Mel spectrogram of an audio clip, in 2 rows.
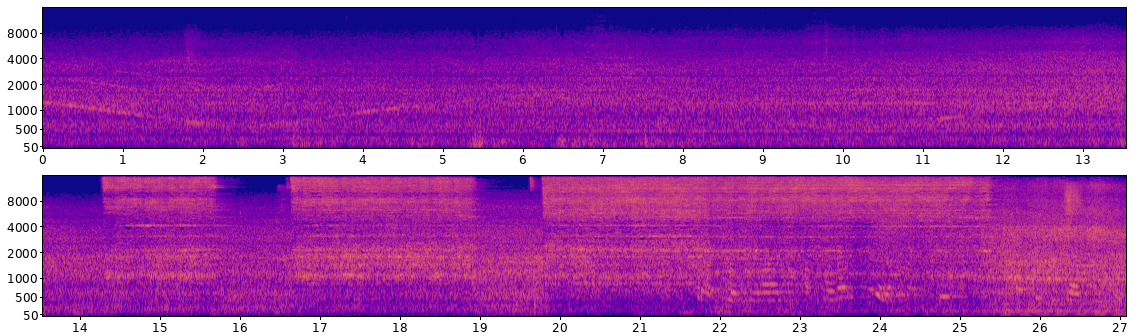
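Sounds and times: diesel locomotive engine running: 4.8s - 27.0s
train wheels rumbling on rails: 12.8s - 27.0s.

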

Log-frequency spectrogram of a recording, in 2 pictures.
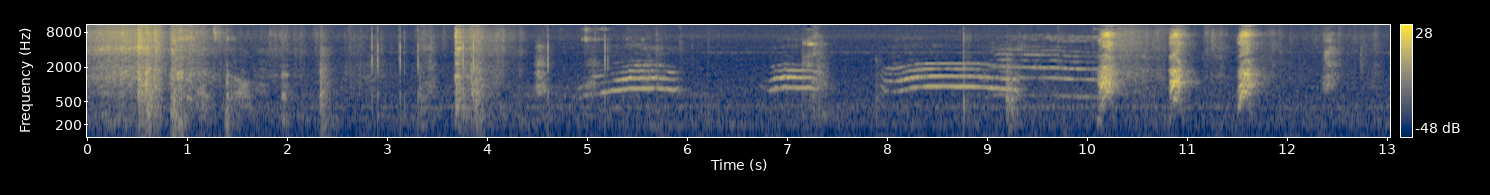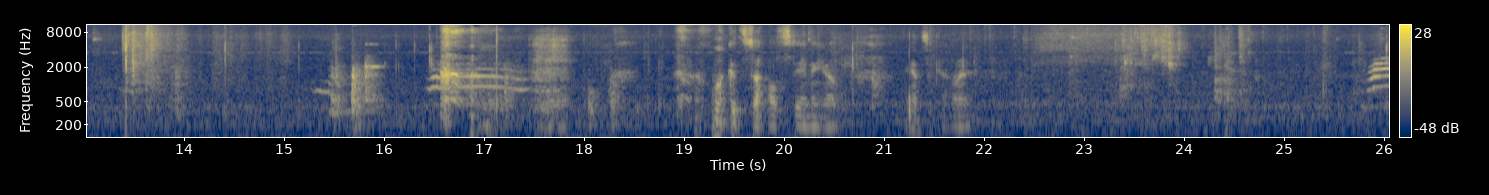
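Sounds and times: cat meowing: 4.9s - 6.0s, 6.8s - 10.3s, 16.4s - 17.8s, 25.8s - 26.0s.

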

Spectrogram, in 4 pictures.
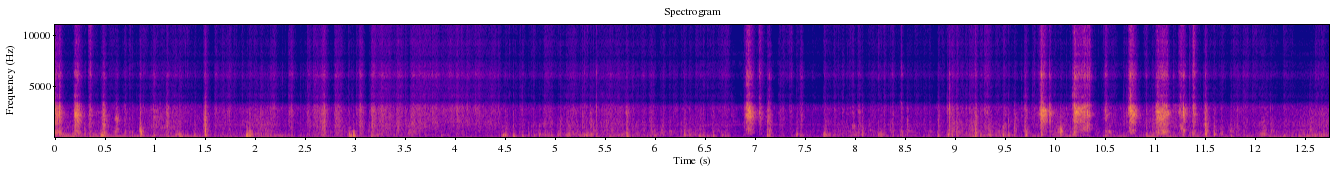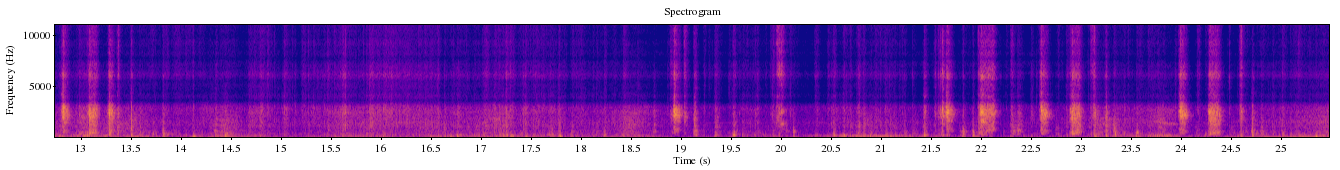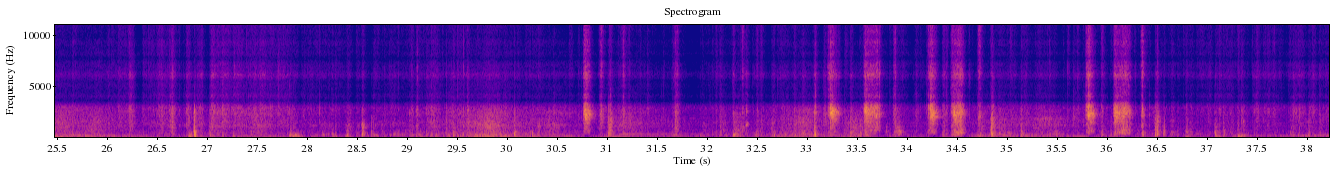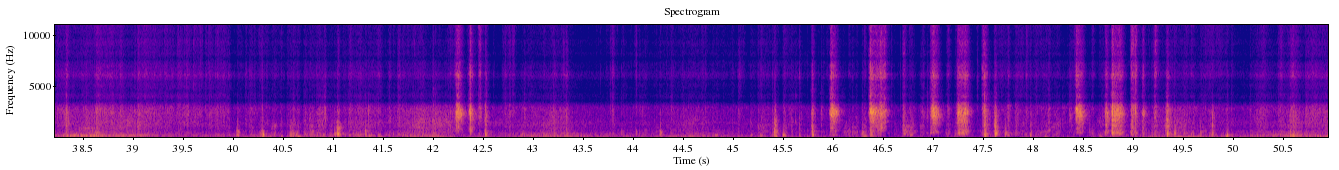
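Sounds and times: plastic bag crinkling: 13.9s - 17.6s.

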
